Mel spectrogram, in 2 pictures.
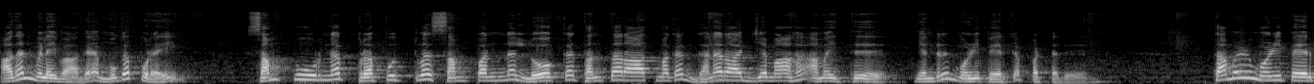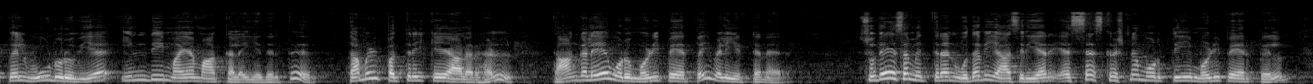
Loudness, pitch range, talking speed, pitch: -20 LUFS, 145-205 Hz, 65 wpm, 175 Hz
